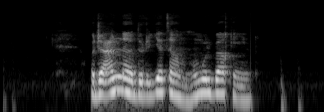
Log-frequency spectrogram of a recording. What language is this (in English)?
Arabic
